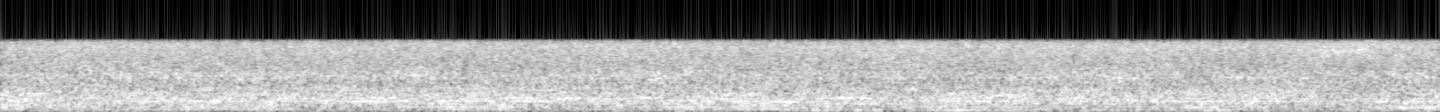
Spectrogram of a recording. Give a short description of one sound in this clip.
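Motorcycle engines roar loudly and steadily.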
